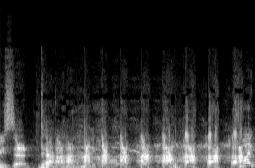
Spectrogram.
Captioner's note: laughs; laughing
